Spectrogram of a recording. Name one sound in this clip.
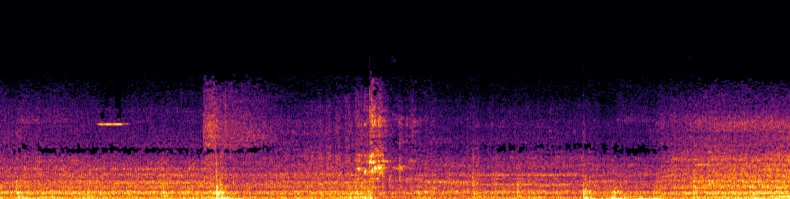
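A mechanical arm on a garbage truck whirs as it lifts a bin.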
